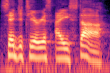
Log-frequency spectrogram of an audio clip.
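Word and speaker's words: Sagittarius A*: that one and if you hear the name Sagittarius a star it's actually spelt said you serious capital A asterisk but it's pronounced said you serious a star weird I can't even remember why that is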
